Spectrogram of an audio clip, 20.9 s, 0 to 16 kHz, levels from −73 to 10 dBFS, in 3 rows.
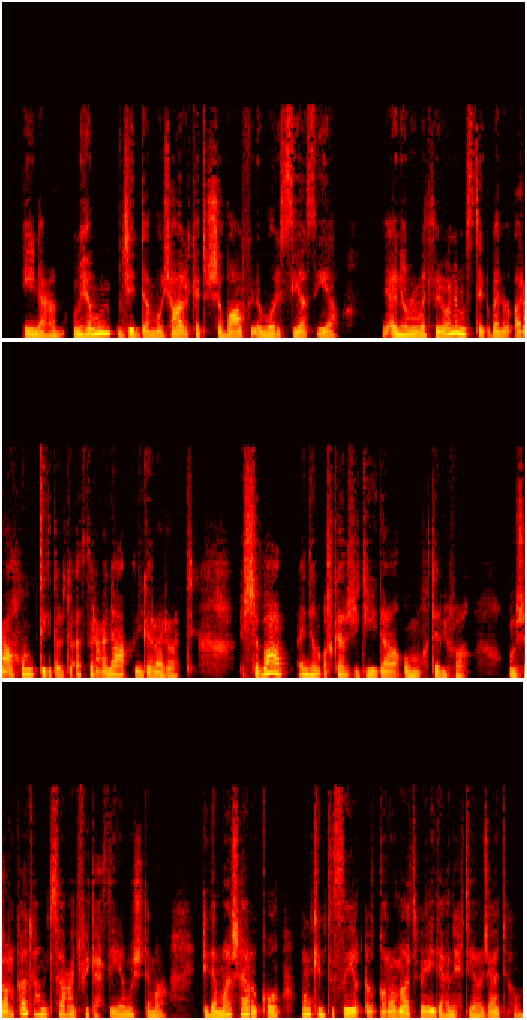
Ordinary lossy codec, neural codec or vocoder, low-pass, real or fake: MP3, 48 kbps; codec, 44.1 kHz, 2.6 kbps, DAC; 14.4 kHz; fake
